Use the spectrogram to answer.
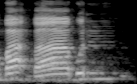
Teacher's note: untuk ba dan mim keluar dari pertemuan kedua bibir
